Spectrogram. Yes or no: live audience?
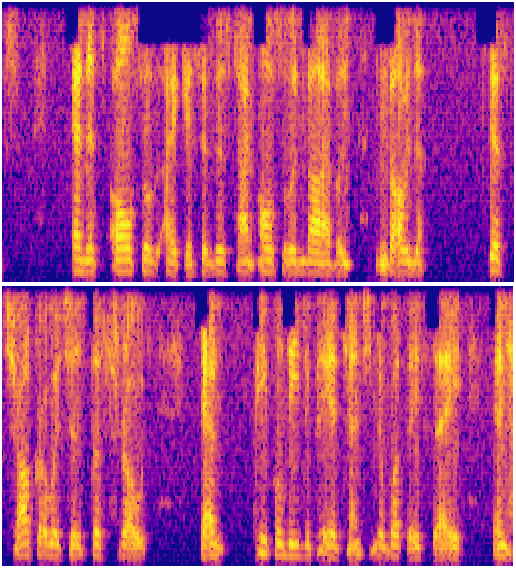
no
